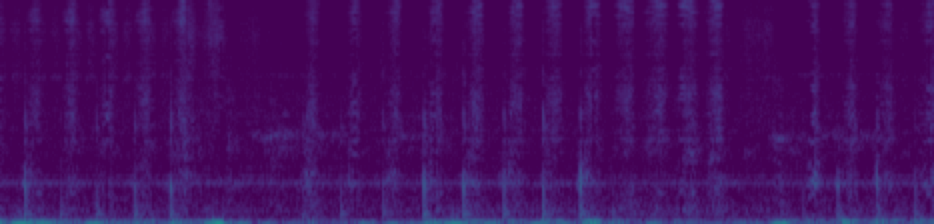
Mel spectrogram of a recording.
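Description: A wooden graphite pencil, held in the fingertips, is scratched across a large, thin white paper sheet lying flat on a wooden desk in short shading strokes. Each stroke makes a dry, bright scratch over a steady low hum. The result is a quiet, rhythmic shading sound.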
